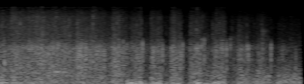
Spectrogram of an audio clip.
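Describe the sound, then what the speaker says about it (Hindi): A large crowd at a political rally in a grain market ground claps in a loud, continuous burst, dense and steady throughout. "एक बार ताली बजा के हमारी टीम का हौसला बढ़ा।"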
